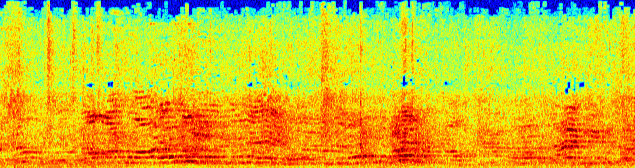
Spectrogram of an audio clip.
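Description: Children's voices, talking and calling out, with several voices at once, in an indoor hall.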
